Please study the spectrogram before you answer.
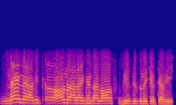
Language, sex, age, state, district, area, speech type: Maithili, male, 18-30, Bihar, Darbhanga, rural, conversation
